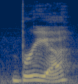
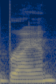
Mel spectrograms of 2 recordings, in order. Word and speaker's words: Bria: to use my name Bria that's how you pronounce it Bri nice uh she her often mistaken for Brian but sometimes it be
